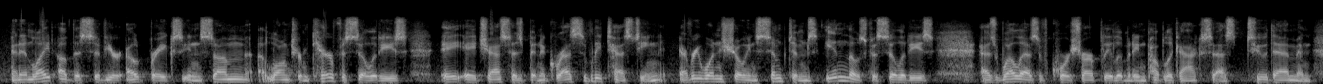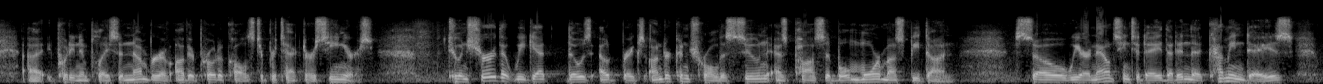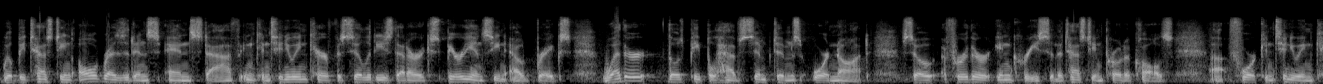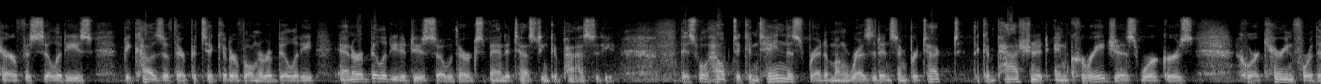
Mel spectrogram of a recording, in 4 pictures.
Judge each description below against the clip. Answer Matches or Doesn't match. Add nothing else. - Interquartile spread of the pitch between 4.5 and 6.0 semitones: Doesn't match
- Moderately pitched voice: Doesn't match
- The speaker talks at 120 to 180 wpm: Matches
